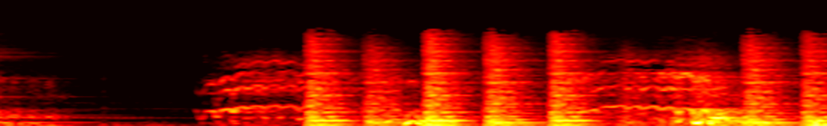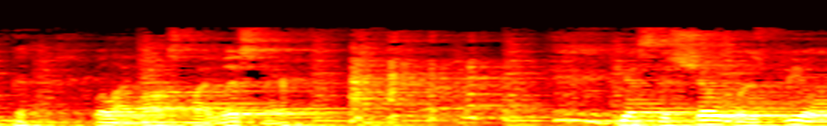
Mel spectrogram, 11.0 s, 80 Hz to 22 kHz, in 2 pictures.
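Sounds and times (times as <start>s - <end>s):
horse neighing: 1.4s - 3.2s, 3.8s - 5.2s
laughter: 5.4s - 11.0s
speech: 6.2s - 7.9s, 9.7s - 11.0s.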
